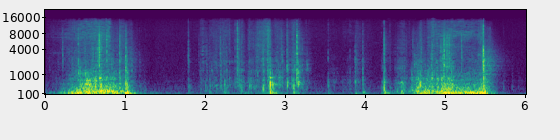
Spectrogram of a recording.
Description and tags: Drawer open & close
A sound effect of a draw opening and closing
